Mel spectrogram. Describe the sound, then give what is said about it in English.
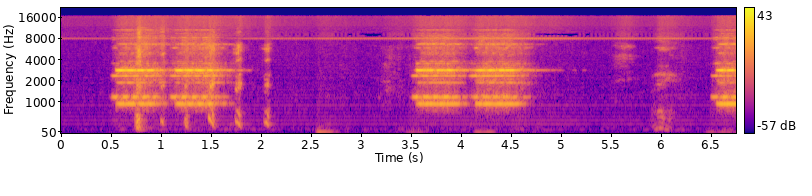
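A phone rings twice on the line, two bright warbling ring bursts separated by a pause, heard clearly as a caller waits for someone to answer on a call to Ben Simmons. “They better pick up the phone,”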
